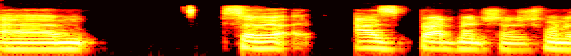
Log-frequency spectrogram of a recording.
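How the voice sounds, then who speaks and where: The recording has a dry, close sound with no echo as a man at medium pitch speaks at a moderate pace with fairly even intonation. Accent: British. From London, England. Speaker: data engineer, product expert. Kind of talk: webinar presentation.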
